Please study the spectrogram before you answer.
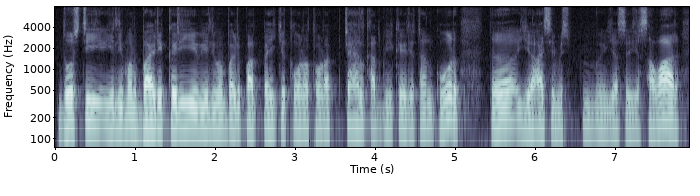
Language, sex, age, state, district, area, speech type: Kashmiri, male, 30-45, Jammu and Kashmir, Anantnag, rural, spontaneous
